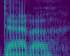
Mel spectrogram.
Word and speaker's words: data: I think it's traditional in English that if you have a vowel at the end of the word, that the vowel like further back is long. So instead of saying data, you would say data.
